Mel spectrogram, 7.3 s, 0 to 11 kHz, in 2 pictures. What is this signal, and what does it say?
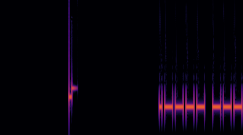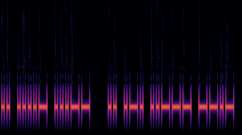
Morse code, heard as a keyed tone, about 32 wpm, 700 Hz. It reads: 1843 IR2Q
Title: Worked All Europe DX Contest - QTC Exchange - 30wpm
